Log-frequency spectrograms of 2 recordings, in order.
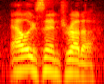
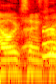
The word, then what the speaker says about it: Alexandretta: It's Alexandretta. That's it. Alexandria. Alexandretta. That's how it's For pronounced, what?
